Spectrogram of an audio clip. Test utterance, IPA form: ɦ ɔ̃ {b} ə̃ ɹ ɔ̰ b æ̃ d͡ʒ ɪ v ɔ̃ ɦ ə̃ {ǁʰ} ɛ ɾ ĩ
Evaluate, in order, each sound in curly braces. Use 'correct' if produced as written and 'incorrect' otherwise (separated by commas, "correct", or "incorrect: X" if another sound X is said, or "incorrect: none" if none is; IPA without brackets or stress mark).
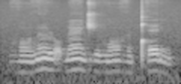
incorrect: ð, incorrect: ǃʰ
